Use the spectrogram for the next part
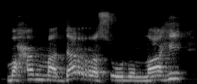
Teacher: फिर दो ज़बर को रा के साथ मिलाएंगे तो इदगाम होगा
